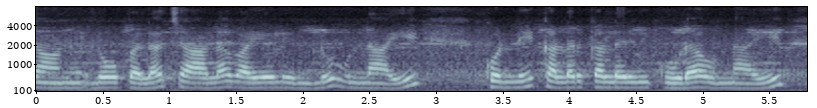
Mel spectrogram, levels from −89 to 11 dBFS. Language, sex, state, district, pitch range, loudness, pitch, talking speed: Telugu, female, Telangana, Mahabubabad, 175-190 Hz, -15 LUFS, 185 Hz, 115 wpm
